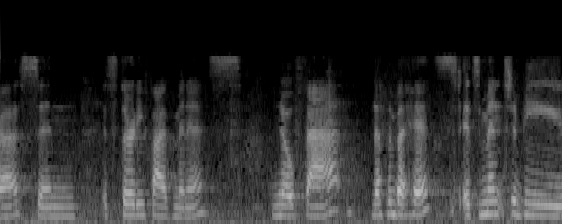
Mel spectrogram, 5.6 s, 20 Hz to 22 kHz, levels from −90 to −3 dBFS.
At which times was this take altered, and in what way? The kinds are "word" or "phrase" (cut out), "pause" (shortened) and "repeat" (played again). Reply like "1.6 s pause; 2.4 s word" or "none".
3.7 s pause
